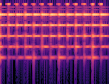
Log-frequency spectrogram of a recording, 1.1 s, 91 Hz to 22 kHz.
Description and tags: Climb Rope Loop 00
An looping 8-bit climbing rope sound to be used in old school games. Useful for climbing up stuff like ladders, slopes and brick walls.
